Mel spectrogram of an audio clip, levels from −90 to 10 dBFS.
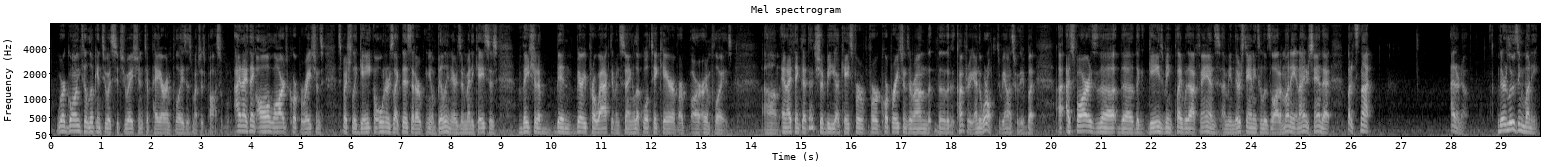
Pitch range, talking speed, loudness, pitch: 105-125 Hz, 230 wpm, -26 LUFS, 115 Hz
